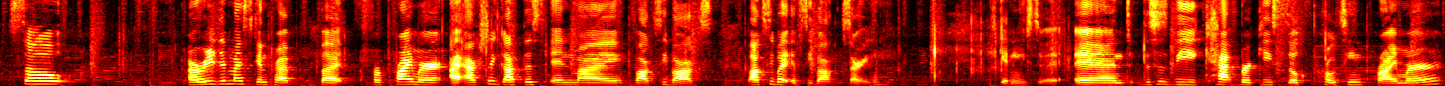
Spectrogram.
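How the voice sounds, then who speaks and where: A woman's voice: medium pitch, moderate pace, a bit bright, faint music behind. A woman, chatting casually and sassily to viewers while testing makeup. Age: 20s. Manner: chatty, sassy, talks straight to viewers. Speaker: beauty vlogger. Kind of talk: casual makeup haul chat.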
